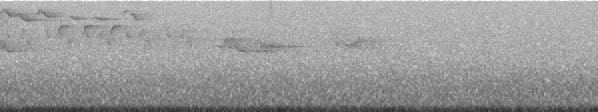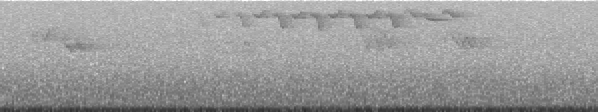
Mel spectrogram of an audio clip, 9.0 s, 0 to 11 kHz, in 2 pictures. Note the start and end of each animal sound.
[0.00, 0.98] Black-and-white Warbler (Mniotilta varia)
[0.00, 8.97] Red-eyed Vireo (Vireo olivaceus)
[5.87, 8.24] Black-and-white Warbler (Mniotilta varia)

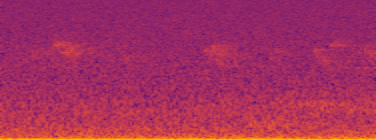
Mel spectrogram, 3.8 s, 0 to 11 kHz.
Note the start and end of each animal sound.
[0.00, 3.76] Red-eyed Vireo (Vireo olivaceus)

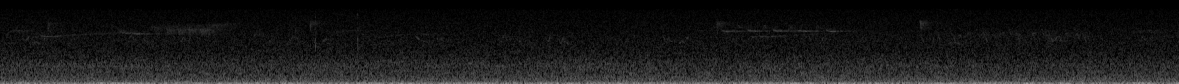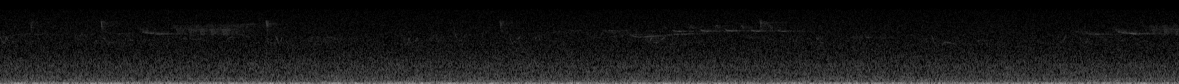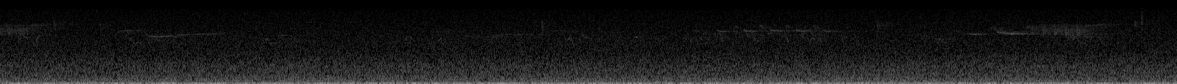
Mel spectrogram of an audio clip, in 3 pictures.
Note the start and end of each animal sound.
[0.00, 1.13] Eastern Wood-Pewee (Contopus virens)
[0.99, 2.45] Black-throated Blue Warbler (Setophaga caerulescens)
[7.19, 8.59] Yellow-rumped Warbler (Setophaga coronata)
[9.22, 11.02] Ovenbird (Seiurus aurocapilla)
[13.09, 14.35] Black-throated Blue Warbler (Setophaga caerulescens)
[17.65, 18.76] Eastern Wood-Pewee (Contopus virens)
[18.38, 19.86] Yellow-rumped Warbler (Setophaga coronata)
[22.51, 24.08] Black-throated Blue Warbler (Setophaga caerulescens)
[24.59, 25.82] Eastern Wood-Pewee (Contopus virens)
[30.38, 32.03] Yellow-rumped Warbler (Setophaga coronata)
[33.03, 34.67] Black-throated Blue Warbler (Setophaga caerulescens)

